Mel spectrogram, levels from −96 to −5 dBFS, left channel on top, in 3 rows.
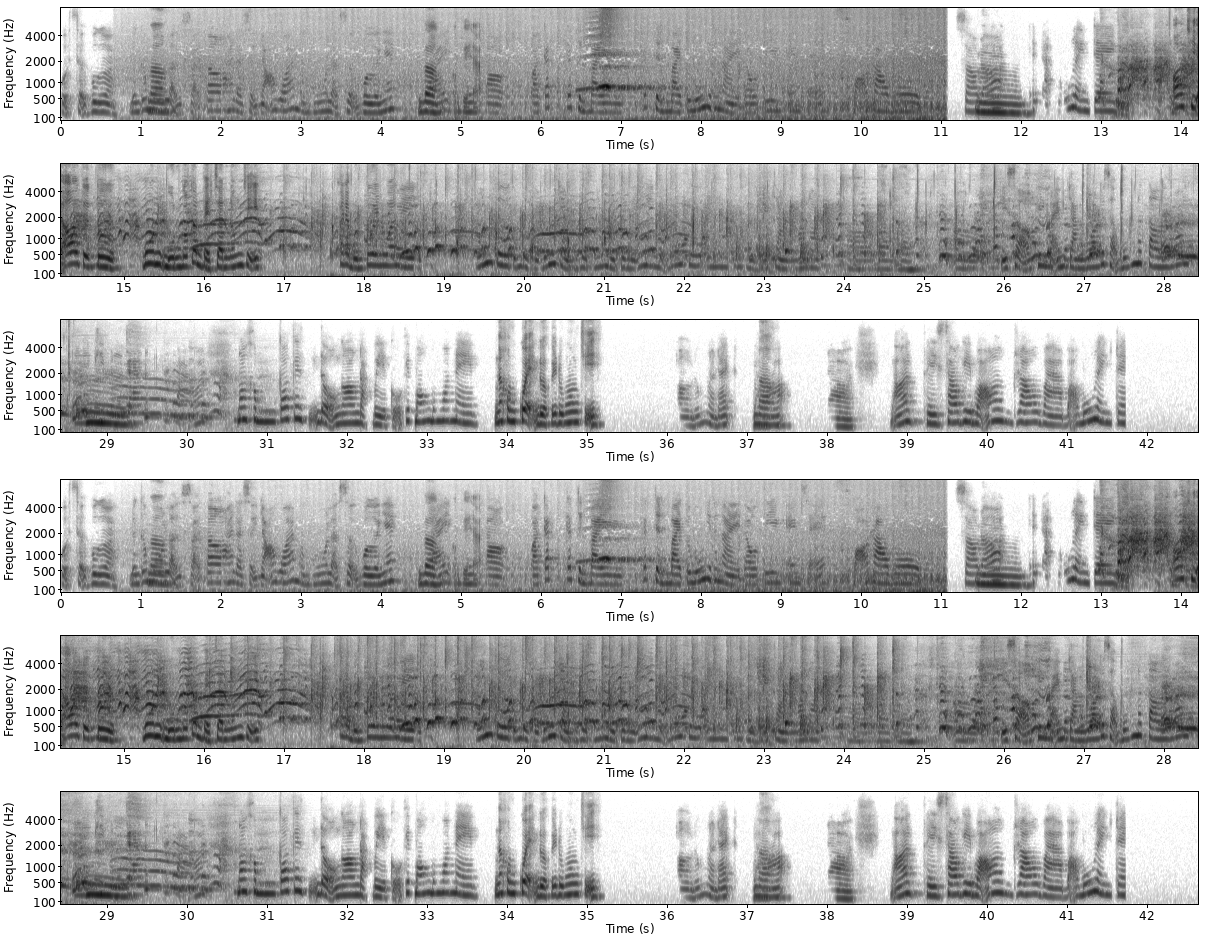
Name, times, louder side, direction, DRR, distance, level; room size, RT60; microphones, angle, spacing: voice 1, 0.0-4.3 4.6-4.9 5.3-5.6 5.9-9.6 9.9-10.8 11.2-11.8 12.3-13.3 13.8-14.2 14.5-14.7 18.4-18.7 19.4-23.7 25.4-29.5 29.8-33.6 36.1-37.5 38.0-41.7, right 2 dB, 20° right, 0.7 m, -31 dB
sound 1, 0.7-11.1, left 4 dB, 40° left, 3.3 m, -32 dB
voice 2, 1.1-1.4 4.5-5.3 11.4-12.2 13.9-15.0 15.2-16.8 17.7-18.5 24.0-25.0 28.7-29.3 33.8-35.2 37.1-37.5, left 2 dB, 25° left, 1.6 m, -24 dB
Laughter / Applause, 13.0-31.0, right 5 dB, 85° right, 2.2 m, -25 dB
sound 2, 13.6-29.0, left 3 dB, 80° left, 8.0 m, -42 dB
head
